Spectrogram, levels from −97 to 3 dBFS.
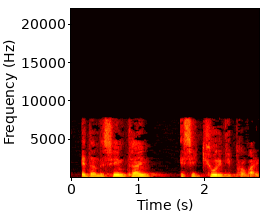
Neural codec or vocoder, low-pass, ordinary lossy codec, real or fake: none; none; none; real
